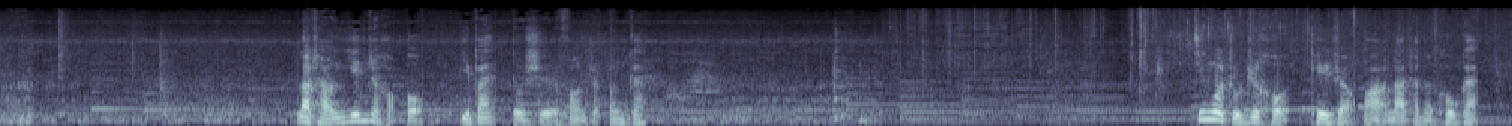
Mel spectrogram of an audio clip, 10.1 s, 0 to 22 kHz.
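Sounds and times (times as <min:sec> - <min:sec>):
water hissing in a wok: 0:00.0 - 0:10.0.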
